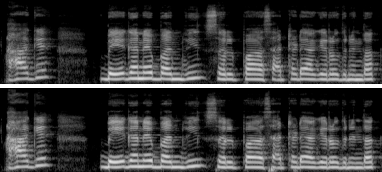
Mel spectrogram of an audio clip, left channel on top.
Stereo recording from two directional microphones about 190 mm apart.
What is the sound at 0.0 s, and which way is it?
A woman's voice, 10° right (ahead or behind).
